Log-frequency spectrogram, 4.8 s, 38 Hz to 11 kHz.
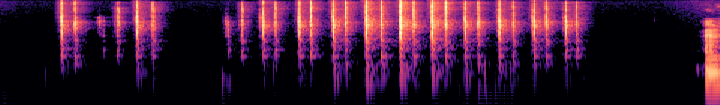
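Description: Close, crisp keystrokes on a Logitech G513 mechanical keyboard fitted with Glorious Aura keycaps and thick O-ring dampeners, a short burst, a pause, then a quicker run of clacks before a final thud.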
